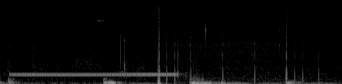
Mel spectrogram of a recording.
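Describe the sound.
A phone call being placed, with a steady low telephone tone held for under two seconds, then a few sharp clicks and short beeps, all faint and with no voices.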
